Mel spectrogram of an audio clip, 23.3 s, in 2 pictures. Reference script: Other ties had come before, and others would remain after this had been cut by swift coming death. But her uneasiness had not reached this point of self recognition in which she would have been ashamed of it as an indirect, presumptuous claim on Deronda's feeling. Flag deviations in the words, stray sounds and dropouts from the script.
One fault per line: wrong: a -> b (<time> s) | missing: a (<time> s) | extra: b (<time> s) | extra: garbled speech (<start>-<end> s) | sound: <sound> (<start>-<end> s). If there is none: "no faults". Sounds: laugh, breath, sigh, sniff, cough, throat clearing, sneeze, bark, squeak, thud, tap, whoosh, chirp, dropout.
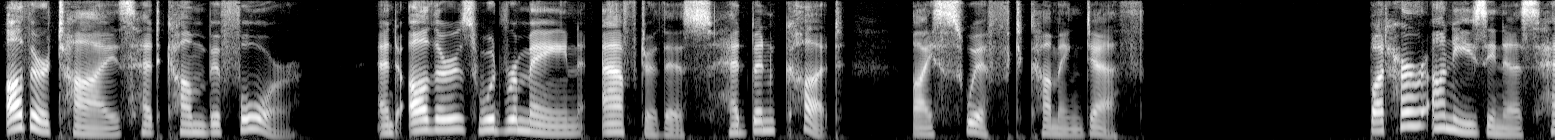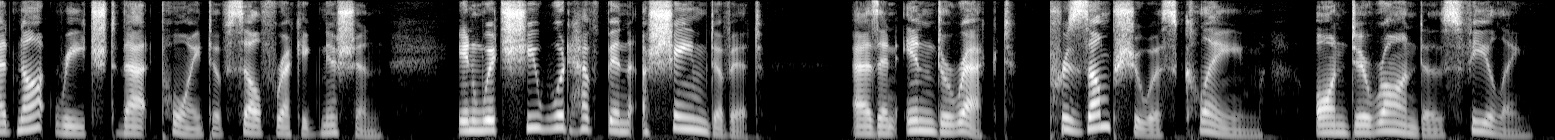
wrong: this -> that (12.6 s)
